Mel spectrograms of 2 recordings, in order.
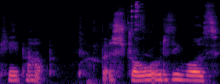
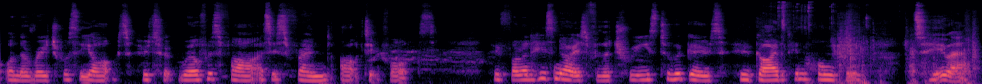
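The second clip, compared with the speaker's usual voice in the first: usual speaking voice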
